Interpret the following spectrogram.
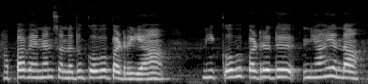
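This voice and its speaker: Woman voicing a young mother, cartoon drama, tearful, pleading, resolute, high voice. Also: steady tone, brisk, highs cut off.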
